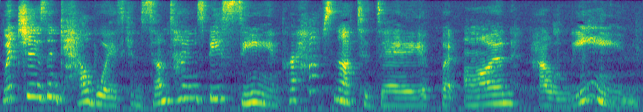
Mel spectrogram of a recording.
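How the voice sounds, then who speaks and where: Woman, children's story time host, slow delivery, picture book read-aloud, encouraging, distant mic with faint noise. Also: fairly high pitch, lively intonation, warm tone. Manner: simple, encouraging talk with questions to children.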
